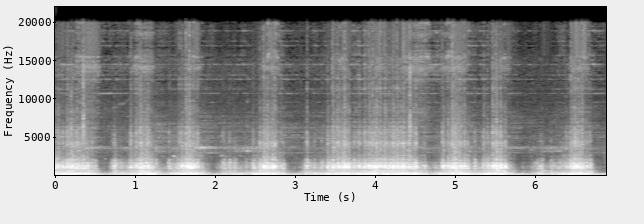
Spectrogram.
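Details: 1950 Nash Statesman engine, unrun for 23 years and stiff, cranked with plugs and leads fitted: slow laboured cranking, compression pulses about once a second, never catching; starter turns too slowly to start.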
